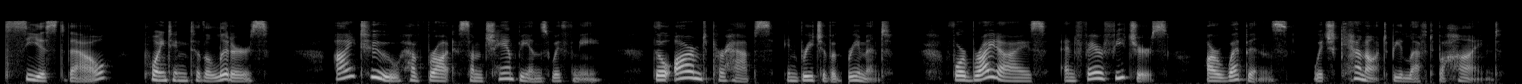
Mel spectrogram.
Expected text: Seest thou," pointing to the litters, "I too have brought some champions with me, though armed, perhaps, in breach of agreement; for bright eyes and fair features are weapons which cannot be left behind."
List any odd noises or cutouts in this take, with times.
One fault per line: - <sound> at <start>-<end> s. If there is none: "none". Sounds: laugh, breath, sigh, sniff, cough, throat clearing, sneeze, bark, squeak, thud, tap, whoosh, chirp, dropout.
- dropout at 8.4-8.5 s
